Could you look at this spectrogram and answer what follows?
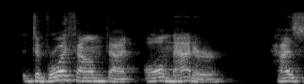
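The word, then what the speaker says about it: de Broglie: application was made by Dubrow who was this I suppose name it's not pronounced like this it's a French name de Blois found that all matter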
